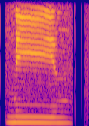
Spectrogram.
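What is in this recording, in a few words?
"min6", Cantonese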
